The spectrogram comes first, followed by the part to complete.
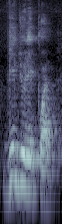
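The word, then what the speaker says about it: Villedieu-les-Poêles: Villedieu-les-Poils. P-O, accent circonflexe sur le E, L-E-S. Voilà, c'est pas le mot poil comme le poil de chat, poil de chien. C'est un autre poil.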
